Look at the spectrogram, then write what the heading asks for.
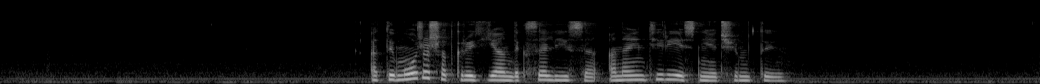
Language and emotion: Russian, neutral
